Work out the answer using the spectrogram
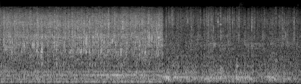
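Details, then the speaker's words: Second Whirlpool Direct Drive washer filling for warm rinse while the other machine also fills; the steady water hiss softens as pressure drops with both filling at once. The inlet valve fills normally. "and there it is this one is also filling"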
